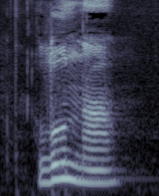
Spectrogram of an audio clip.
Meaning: echo (reflected sound)
- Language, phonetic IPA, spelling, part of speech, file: Ukrainian, [ɫʊˈna], луна, noun, Uk-луна.ogg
